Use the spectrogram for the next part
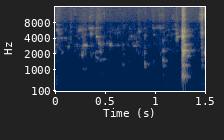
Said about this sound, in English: I'm going to take this original cup, and I'm going to pour it into my new reality cup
